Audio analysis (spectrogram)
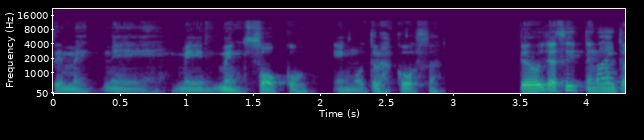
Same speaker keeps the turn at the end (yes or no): yes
